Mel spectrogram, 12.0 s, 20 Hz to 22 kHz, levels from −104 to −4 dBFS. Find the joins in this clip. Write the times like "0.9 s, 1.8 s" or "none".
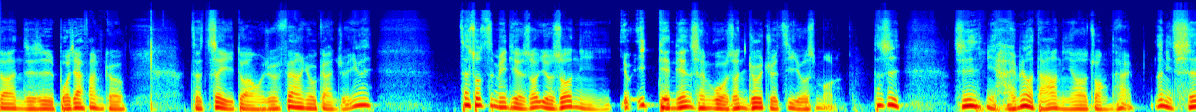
none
